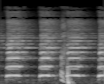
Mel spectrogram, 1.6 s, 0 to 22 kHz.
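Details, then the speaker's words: 2005 Lincoln LS 3.9L V8, towed in with crank-no-start and blowing fuses, low battery: loud horn honks repeating about every half second; security alarm set off. "you do man you set the alarm off"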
